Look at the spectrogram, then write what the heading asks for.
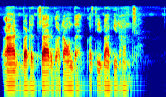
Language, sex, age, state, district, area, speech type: Nepali, male, 45-60, West Bengal, Darjeeling, rural, read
